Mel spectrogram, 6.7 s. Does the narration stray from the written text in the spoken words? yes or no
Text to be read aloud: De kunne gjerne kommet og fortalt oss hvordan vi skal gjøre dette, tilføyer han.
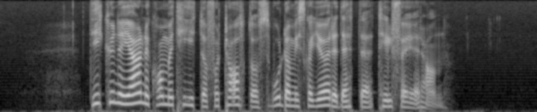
yes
